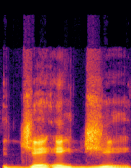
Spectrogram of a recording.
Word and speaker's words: Jag: the people from Chicago that is not the way it's pronounced it's j-a-g not j-a-c-k-j-a-g it's you know Jag but that's the way we say it up there put the Commander's done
